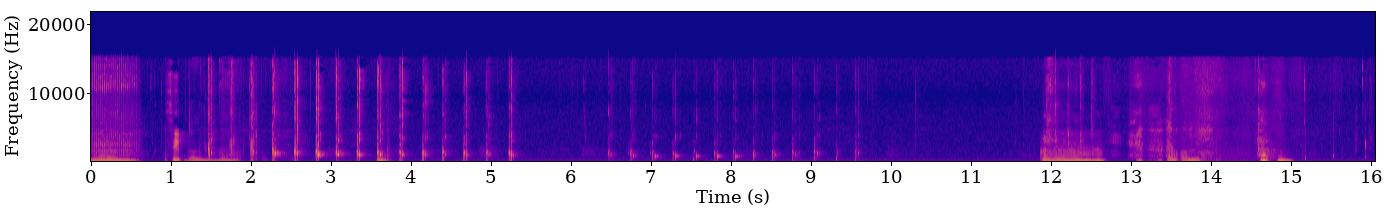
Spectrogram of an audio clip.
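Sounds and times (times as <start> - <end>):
child clicking with mouth: 1.4 - 5.4.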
